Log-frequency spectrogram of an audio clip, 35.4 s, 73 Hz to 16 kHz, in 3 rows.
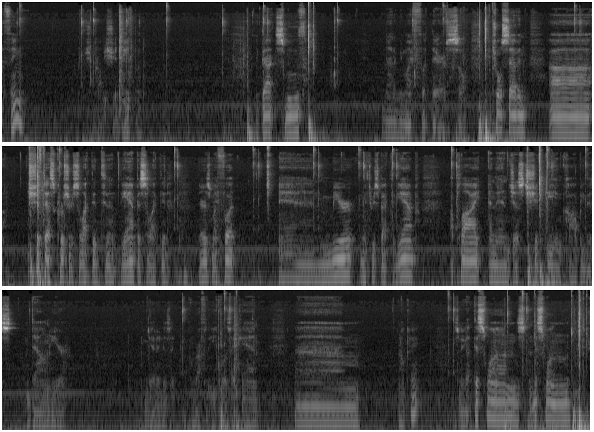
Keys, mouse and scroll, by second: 0.3-1.5 drag, 1.9 click, 1.9 right click, 2.1-3.2 middle drag, 3.2-4.3 drag, 3.2-4.3 right drag, 6.0 a, 6.7 click, 6.7 right click, 8.8-10.6 drag, 11.4-13.1 drag, 12.5 shift+s, 15.2-20.7 drag, 20.9-22.5 drag, 22.5 shift+d, 23.4-25.2 drag, 28.0-29.8 drag, 32.5-35.3 drag, 35.1 ctrl+j.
